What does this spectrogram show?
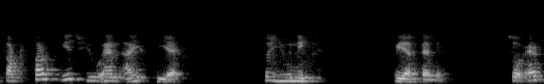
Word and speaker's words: Unix: After that they converted the pronunciation of this is Unix.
